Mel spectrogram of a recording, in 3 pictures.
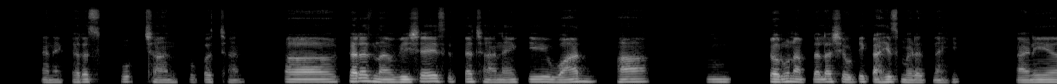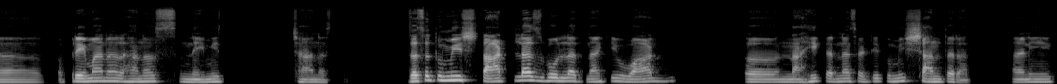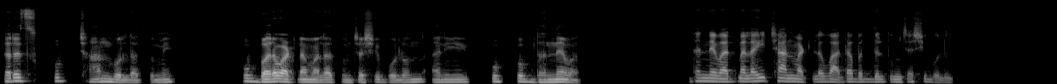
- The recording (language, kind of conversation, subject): Marathi, podcast, वाद वाढू न देता आपण स्वतःला शांत कसे ठेवता?
- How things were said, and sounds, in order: other background noise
